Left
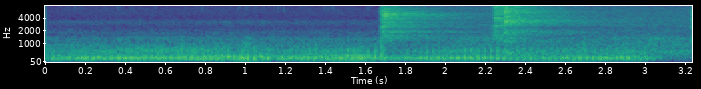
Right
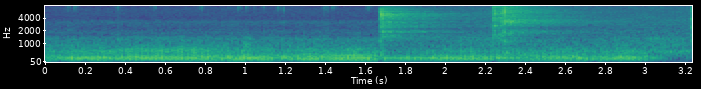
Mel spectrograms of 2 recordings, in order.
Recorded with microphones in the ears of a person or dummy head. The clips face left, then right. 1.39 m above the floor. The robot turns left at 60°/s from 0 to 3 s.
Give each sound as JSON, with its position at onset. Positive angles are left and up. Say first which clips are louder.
{"t": 1.7, "sound": "scissors", "louder": "right 1 dB", "side_deg": -50, "distance_m": 0.8}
